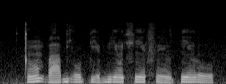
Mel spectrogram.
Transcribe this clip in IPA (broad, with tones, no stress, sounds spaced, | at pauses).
t õ˧˥˧ ɓ a˨˦ b j u˨˦ pʲ ɵ˨˩˦ bʲ õ˦˥ fʲ ẽ˦˥ f ẽ˨˩˦ l pʲ ẽ˦˥ l u˨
